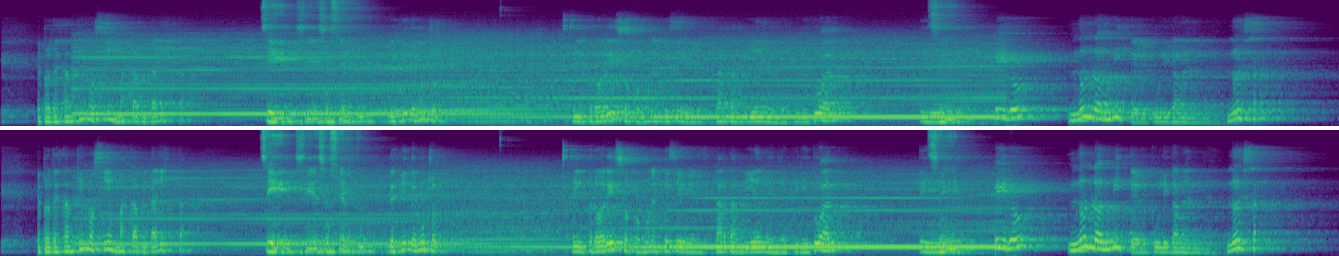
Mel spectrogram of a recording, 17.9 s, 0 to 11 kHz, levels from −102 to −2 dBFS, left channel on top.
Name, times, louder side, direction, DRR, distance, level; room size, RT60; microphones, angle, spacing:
voice 1, 0.5-2.9 4.5-5.9 7.6-11.2 12.3-12.7 13.3-13.8 14.2-16.7, right 3 dB, 70° right, 2 dB, 0.6 m, -26 dB
sound 1, 0.9-13.4, right 1 dB, 45° left, 1.1 m, -28 dB
voice 2, 3.5-4.9 12.4-12.9, right 2 dB, 50° right, 3 dB, 1.1 m, -26 dB
16.0 x 15.0 x 3.0 m, 2.3 s
head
